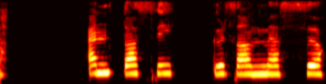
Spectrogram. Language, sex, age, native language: Icelandic, male, 8, Icelandic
